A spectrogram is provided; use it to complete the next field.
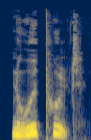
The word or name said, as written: nodepult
